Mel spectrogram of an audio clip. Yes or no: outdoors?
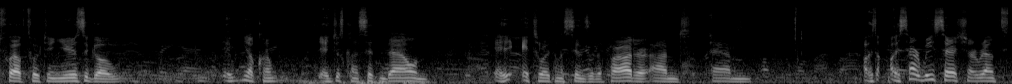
yes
